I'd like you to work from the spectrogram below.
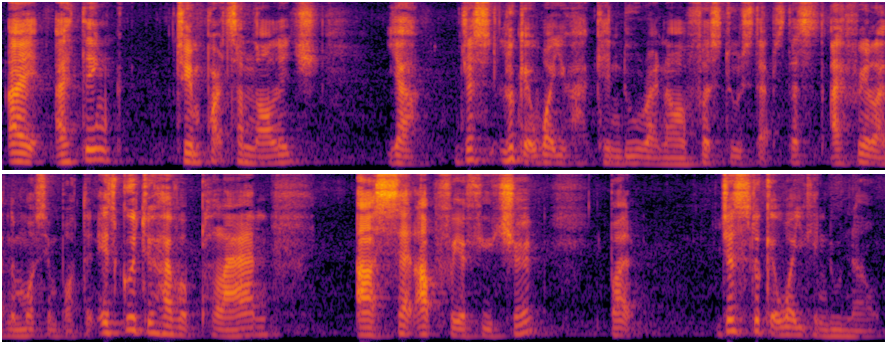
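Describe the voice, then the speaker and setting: A young man chats casually on his podcast, talking fast and rambling with restarts. His voice sits at a middle pitch. Faint background noise hums under the headset mic. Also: expressive, sharp tone. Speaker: podcast host. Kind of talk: casual chat. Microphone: borrowed headset mic.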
